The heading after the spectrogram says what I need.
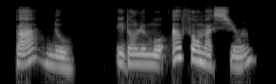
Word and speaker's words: panneau: d'information le panneau d'information les voyelles e a u dans le mot panneau se prononcent o comme la lettre O panneau et dans le mot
